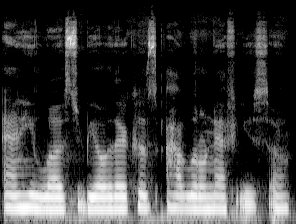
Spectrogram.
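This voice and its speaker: A young woman vlogging, talking through her thoughts in a slow, meandering, conversational way that often trails off. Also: medium pitch, completely flat delivery, warm tone, no echo, studio quality. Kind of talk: rambling personal monologue.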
